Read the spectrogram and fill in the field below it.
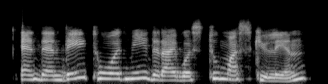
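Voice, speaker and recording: A woman speaks in an ordinary speaking voice with lively intonation. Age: 30s. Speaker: ex professional wrestler. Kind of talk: casual chat.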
